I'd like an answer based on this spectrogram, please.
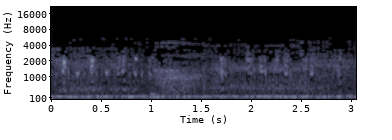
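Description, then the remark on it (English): Several ducks quack at a stream near Oxford in a busy, overlapping chatter that runs without pause, over a steady low hum and a wash of background noise. “I'm dare to go to the stream and Oxford. And the ducks, too.”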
